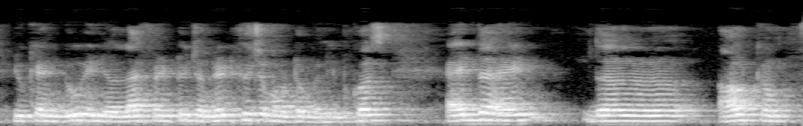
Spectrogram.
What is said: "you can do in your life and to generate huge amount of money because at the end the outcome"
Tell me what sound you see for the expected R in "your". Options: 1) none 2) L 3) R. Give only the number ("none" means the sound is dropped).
3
